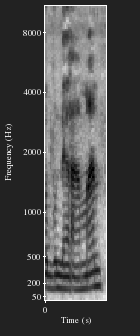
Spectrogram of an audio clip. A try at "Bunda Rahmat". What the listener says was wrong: Bukan Bunda Rahman, bukan Bunda Rahman, Bunda Rahmat. Belakangnya Bunda Rahmat.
